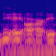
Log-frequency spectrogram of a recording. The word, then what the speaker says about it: barre: I think that's how it's pronounced, B-A-R-R-E.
